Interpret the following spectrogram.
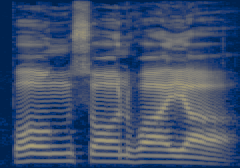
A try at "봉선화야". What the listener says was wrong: Don't make the chewing vowel. 봉선화야. When you make the vowel shape for the first vowel, which is 봉선, 봉선, don't make the chewing gesture after making the vowel shape. 봉선화, 봉선화, 봉선화야.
